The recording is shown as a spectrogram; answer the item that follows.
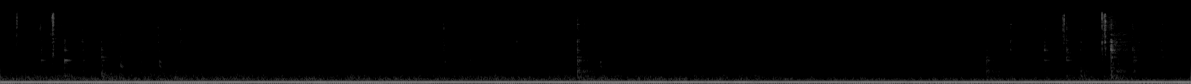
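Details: A steady low hum runs throughout, with scattered sharp clicks and ticking bursts and no clear animal voice.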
